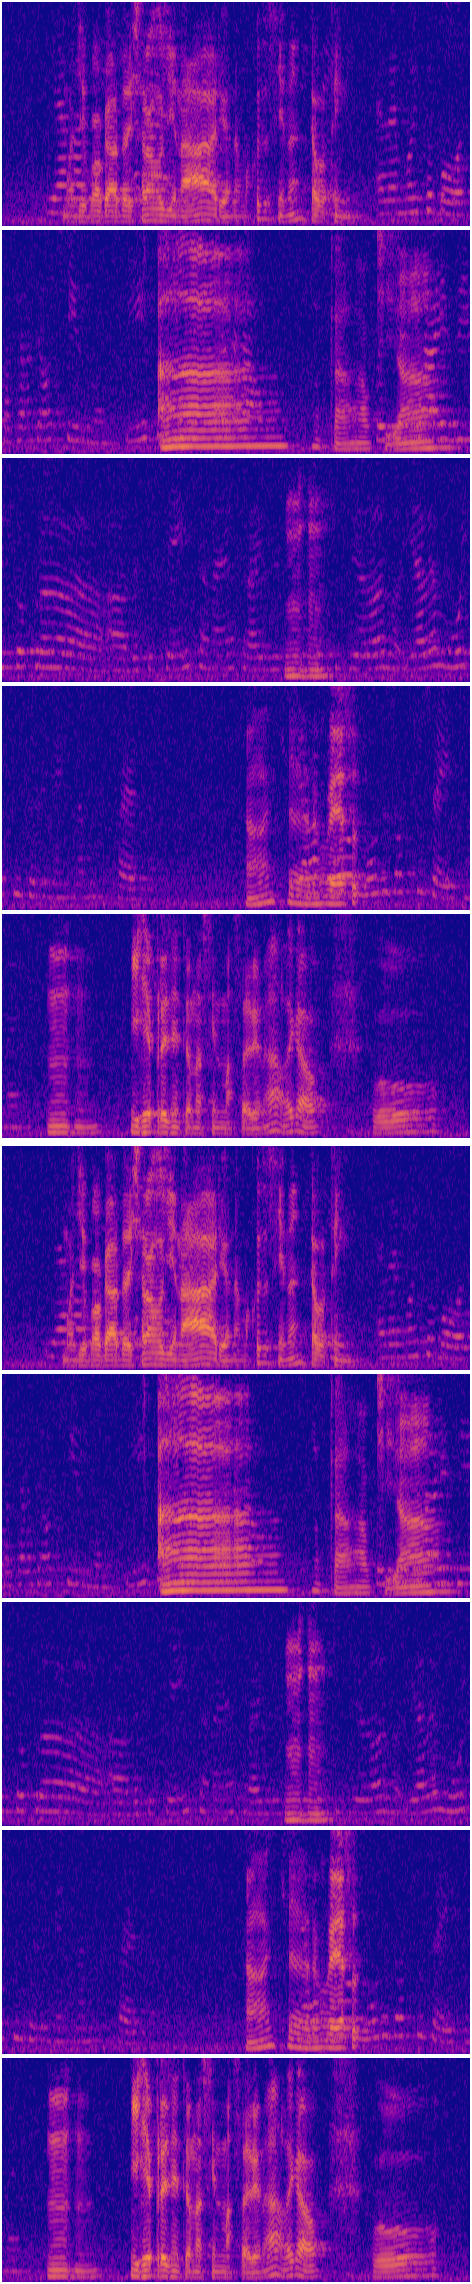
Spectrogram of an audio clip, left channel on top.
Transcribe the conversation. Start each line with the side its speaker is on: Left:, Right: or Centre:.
Left: E ela
Right: uma advogada
Left: tem.
Right: extraordinária,
Left: Ela é.
Right: né? Uma coisa assim, né? Que
Left: Sim,
Right: ela tem.
Left: ela é muito boa, só que ela tem autismo. E isso
Right: Ah,
Left: também é super legal,
Right: tá, o Tian.
Left: porque traz isso para a deficiência, né? Traz isso
Right: Uhum.
Left: para o cotidiano. E ela é muito inteligente, ela é muito esperta.
Right: Ai, quero.
Left: E ela vê
Right: Essa.
Left: o mundo de outro jeito, né?
Right: Uhum. E representando assim numa série, né? Ah, legal. Vou,
Left: Sim.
